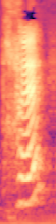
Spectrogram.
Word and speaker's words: très: Y que en francés sería très, no se pronuncia la S y llevaría un acento y significa muy.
